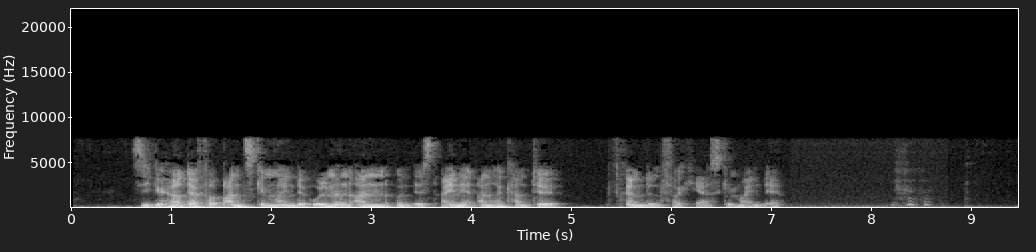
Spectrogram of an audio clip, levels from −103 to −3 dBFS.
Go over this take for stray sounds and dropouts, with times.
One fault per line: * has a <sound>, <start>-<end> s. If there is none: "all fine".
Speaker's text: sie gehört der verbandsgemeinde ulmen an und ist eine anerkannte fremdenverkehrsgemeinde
* has a laugh, 8.2-8.6 s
